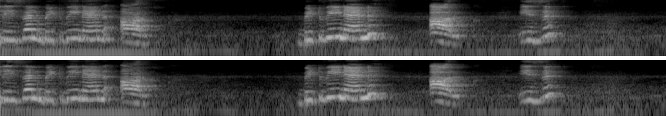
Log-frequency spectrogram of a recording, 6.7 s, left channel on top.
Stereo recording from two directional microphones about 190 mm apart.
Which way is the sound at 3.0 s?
25° left (ahead or behind).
